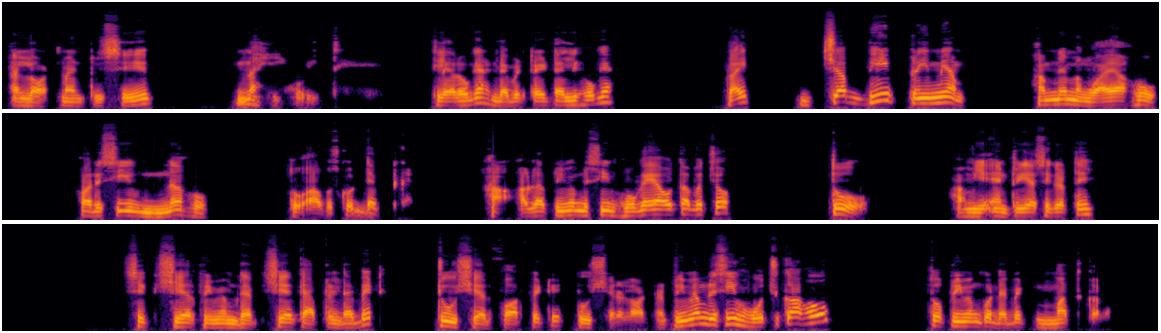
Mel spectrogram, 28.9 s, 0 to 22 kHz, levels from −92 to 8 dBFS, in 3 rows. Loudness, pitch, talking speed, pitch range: -18 LUFS, 130 Hz, 135 wpm, 110-165 Hz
